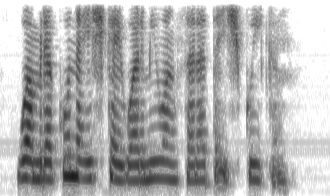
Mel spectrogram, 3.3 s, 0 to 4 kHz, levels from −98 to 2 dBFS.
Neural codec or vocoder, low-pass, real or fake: none; 3.6 kHz; real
